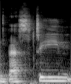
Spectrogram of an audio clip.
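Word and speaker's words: Bastille: ठीक है, इसका प्रोनाउंसिएशन बेस्टील या बेस्टी, ठीक है, कुछ भी आप कर सकते हैं, दोनों में से कोई एक जो है वो आप कर सकते हैं.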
